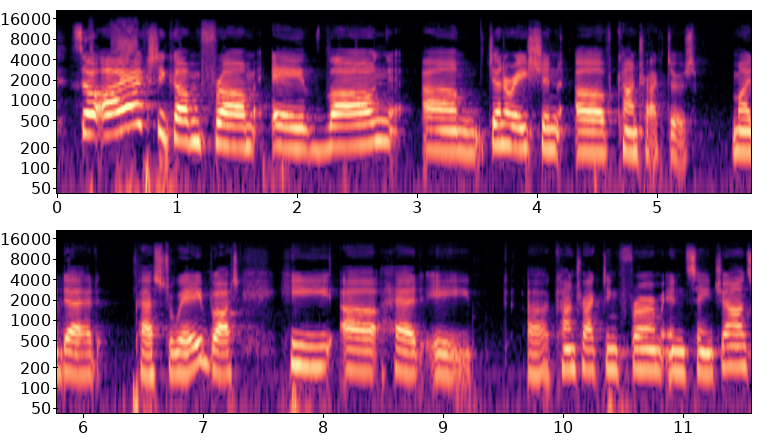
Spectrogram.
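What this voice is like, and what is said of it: Newfoundland accent. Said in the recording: “I'm from Newfoundland. ... We love this accent.”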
